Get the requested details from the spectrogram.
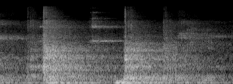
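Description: A squash ball smacks hard against the walls, echoing in a large hall.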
